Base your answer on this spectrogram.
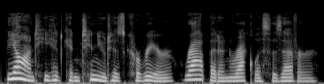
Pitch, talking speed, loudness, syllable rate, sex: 175 Hz, 205 wpm, -19 LUFS, 5.6 syllables/s, female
